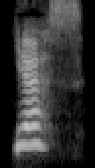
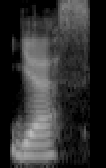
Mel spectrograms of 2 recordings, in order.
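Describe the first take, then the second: First: The word is said on a high pitch. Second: The word is said on a low pitch. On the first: "a high" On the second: "a low"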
